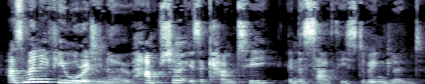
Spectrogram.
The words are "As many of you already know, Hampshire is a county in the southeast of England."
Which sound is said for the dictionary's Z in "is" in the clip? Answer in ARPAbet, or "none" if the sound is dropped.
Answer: Z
